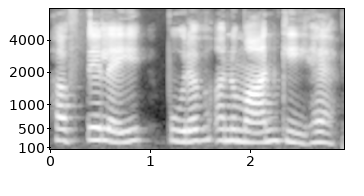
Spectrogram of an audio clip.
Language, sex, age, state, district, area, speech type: Punjabi, female, 18-30, Punjab, Rupnagar, urban, read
